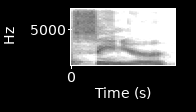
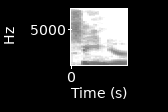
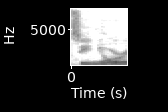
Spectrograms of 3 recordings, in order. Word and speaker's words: Senior: I am here today with Sia Senior of Arrowhead Capital. Now, we were talking there briefly before the show, and she corrected my pronunciation. It is senior, not senior. It is senior.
